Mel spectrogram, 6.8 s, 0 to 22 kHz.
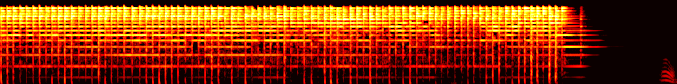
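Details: Vintage Vulcan Autosonic Mk. 30-A (VA-M-30FT) windup heat detector bell set off by test button: rapid even strikes about four a second, bright metallic ring, stops cleanly; working properly.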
